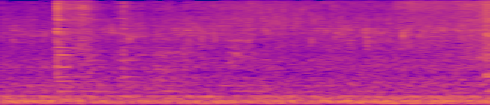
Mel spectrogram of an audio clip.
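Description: Salted pointed gourds (potol) frying in oil for a Bengali dorma, giving a steady close crackling sizzle with a sharp clink near the start.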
